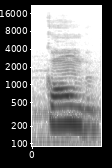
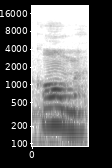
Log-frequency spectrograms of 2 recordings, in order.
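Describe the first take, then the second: First: A b sound is pronounced after the m. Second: The b is silent, no b sound heard. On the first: The speaker calls it wrong. "ना कि कॉम पढ़ते हैं" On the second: The speaker calls it right. "बी यहाँ पर क्या है, silent है"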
